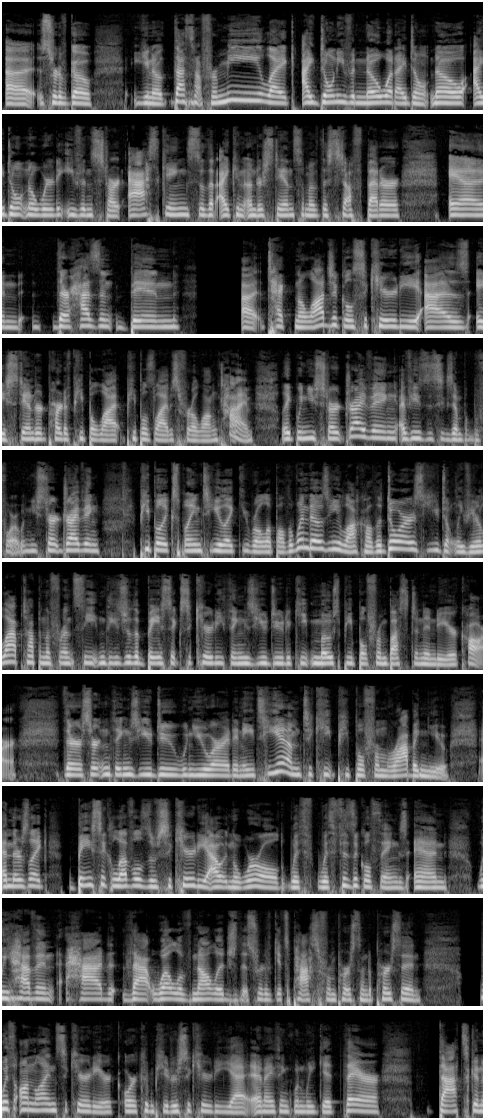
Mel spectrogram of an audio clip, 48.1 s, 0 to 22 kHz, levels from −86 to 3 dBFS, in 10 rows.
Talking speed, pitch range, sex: 225 wpm, 175-195 Hz, female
